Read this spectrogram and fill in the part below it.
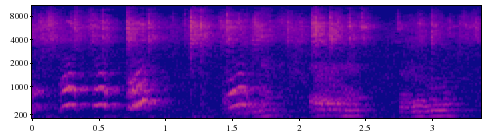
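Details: A house-kept Grey parrot, one year old, gives a series of whining, tonal syllables with stacked overtones, repeated roughly every half second against a faint hiss.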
